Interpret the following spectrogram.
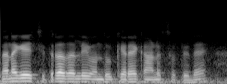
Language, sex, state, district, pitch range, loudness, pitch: Kannada, male, Karnataka, Bangalore, 110-130 Hz, -17 LUFS, 120 Hz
